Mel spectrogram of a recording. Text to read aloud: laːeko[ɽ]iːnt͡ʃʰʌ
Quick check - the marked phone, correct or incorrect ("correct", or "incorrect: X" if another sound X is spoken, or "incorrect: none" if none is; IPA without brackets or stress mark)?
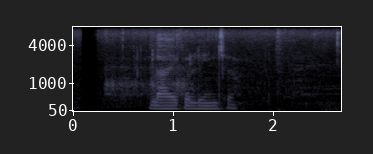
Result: incorrect: l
